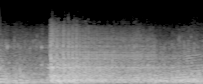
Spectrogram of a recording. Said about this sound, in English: Listen to that trestle strain. Pressure is being applied to the center piers.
